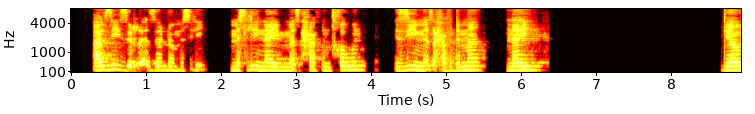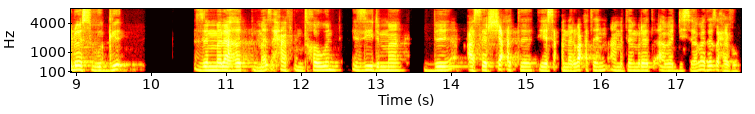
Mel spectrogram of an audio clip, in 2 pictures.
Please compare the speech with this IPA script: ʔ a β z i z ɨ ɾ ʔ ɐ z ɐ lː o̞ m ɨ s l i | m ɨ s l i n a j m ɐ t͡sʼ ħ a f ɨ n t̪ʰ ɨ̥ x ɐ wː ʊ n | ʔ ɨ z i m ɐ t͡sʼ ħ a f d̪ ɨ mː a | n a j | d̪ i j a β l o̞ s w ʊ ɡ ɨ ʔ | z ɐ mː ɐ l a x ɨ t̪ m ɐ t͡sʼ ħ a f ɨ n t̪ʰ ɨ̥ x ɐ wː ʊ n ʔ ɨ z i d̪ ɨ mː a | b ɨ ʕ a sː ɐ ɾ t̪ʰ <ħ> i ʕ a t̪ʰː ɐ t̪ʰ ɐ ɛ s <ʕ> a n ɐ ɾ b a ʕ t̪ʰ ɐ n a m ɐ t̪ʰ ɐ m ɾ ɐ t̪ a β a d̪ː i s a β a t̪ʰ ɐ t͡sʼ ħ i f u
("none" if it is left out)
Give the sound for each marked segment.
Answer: ʃ, ʕ

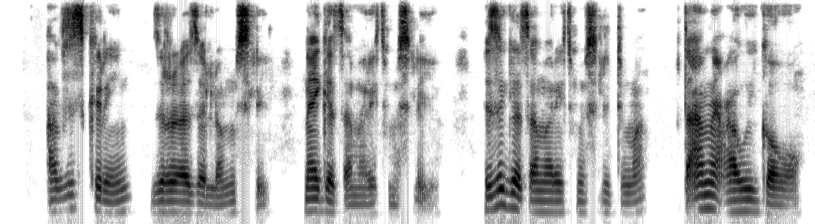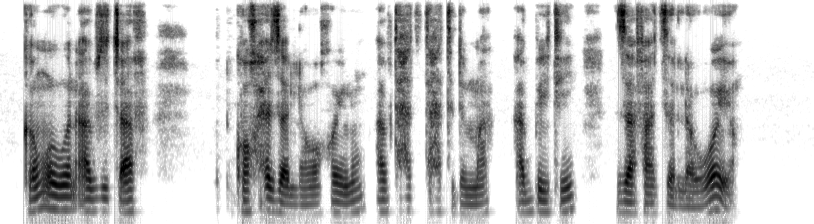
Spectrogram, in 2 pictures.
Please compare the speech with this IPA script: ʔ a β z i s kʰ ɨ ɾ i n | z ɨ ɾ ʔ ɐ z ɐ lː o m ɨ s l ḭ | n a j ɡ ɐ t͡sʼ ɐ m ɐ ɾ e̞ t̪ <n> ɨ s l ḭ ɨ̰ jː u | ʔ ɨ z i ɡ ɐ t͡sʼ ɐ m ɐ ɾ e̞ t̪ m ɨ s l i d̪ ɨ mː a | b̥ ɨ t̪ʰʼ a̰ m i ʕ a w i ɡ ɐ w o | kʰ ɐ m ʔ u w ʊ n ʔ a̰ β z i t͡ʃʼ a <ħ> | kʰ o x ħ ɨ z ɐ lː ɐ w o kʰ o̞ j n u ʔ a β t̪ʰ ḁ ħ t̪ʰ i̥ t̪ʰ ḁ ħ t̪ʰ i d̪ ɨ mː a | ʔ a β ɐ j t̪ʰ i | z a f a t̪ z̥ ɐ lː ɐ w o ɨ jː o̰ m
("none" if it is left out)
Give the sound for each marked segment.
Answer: m, f

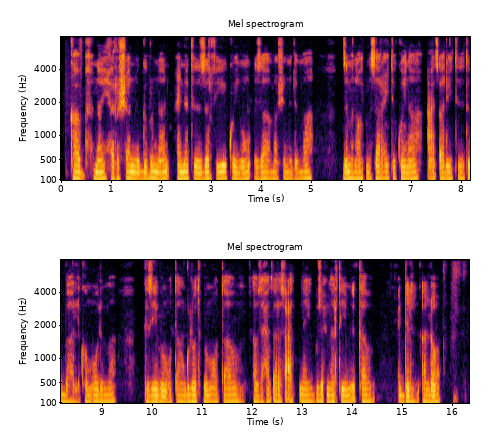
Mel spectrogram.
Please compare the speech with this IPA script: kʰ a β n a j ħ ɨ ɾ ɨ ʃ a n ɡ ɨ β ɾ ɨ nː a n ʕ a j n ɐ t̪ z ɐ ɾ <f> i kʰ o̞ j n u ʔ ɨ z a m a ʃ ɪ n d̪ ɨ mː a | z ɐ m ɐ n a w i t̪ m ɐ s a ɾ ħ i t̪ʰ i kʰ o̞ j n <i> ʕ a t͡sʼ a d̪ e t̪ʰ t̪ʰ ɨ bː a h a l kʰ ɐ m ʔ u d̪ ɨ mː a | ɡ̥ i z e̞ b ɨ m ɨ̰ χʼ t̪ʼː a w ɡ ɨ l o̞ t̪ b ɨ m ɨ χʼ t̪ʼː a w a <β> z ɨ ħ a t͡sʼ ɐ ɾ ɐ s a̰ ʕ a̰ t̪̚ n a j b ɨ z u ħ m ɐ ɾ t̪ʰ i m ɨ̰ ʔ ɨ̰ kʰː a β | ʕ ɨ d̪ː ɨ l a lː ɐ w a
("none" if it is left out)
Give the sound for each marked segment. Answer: f, a, β

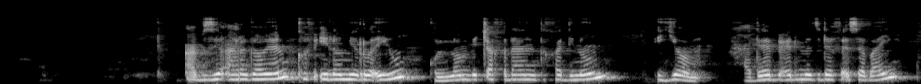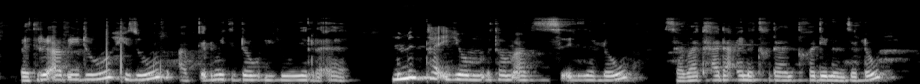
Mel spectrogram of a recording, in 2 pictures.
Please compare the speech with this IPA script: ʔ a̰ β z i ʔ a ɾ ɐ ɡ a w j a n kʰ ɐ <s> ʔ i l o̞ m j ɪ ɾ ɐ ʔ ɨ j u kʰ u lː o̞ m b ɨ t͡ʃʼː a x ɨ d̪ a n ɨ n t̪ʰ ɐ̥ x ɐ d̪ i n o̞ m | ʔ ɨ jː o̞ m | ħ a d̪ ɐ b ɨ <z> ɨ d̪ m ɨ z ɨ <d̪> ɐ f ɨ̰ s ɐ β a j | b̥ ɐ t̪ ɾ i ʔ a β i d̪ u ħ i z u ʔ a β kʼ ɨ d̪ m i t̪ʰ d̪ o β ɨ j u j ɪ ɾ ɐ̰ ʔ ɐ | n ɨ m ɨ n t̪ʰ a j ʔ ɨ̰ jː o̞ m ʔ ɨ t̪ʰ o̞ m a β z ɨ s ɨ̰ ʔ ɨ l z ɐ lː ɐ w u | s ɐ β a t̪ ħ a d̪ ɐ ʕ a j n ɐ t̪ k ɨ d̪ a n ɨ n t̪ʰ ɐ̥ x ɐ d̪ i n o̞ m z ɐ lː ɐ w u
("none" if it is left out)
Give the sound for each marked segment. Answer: f, ʕ, d̪

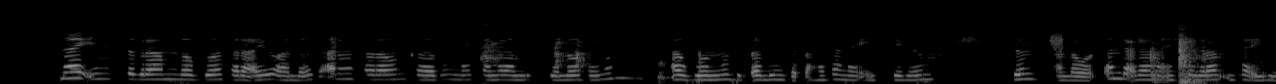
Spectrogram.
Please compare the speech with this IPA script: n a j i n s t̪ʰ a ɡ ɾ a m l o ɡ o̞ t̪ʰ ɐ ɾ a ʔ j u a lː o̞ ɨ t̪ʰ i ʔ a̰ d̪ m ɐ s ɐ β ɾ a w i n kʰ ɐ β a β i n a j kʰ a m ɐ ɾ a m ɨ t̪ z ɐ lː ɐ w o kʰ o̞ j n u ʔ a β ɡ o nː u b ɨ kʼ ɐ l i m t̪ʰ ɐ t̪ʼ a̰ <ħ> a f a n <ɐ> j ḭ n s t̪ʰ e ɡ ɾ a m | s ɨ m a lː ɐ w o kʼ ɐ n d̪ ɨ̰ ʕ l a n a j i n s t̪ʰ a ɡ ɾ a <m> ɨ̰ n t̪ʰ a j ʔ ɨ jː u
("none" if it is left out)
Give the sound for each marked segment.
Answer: ħ, a, m

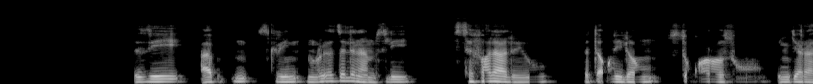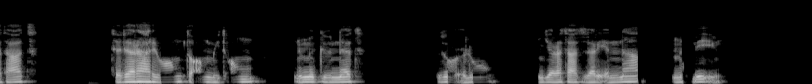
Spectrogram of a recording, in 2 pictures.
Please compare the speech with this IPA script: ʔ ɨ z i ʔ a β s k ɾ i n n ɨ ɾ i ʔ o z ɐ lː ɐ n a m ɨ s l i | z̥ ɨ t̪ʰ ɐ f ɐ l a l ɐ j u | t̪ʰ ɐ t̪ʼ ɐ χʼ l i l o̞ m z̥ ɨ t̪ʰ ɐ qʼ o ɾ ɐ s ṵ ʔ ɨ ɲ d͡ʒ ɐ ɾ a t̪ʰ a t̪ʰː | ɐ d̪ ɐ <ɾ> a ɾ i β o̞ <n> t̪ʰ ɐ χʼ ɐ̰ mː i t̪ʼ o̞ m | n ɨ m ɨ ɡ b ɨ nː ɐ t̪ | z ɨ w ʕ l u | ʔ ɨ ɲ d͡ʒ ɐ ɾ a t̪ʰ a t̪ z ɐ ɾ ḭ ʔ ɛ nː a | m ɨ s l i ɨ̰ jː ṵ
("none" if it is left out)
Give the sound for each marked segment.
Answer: ɾ, m

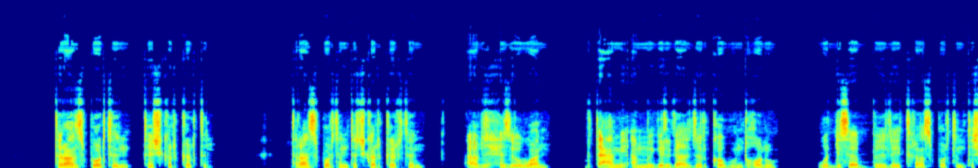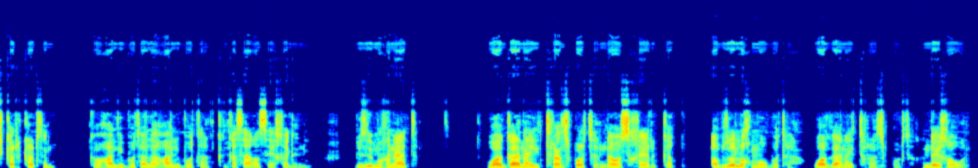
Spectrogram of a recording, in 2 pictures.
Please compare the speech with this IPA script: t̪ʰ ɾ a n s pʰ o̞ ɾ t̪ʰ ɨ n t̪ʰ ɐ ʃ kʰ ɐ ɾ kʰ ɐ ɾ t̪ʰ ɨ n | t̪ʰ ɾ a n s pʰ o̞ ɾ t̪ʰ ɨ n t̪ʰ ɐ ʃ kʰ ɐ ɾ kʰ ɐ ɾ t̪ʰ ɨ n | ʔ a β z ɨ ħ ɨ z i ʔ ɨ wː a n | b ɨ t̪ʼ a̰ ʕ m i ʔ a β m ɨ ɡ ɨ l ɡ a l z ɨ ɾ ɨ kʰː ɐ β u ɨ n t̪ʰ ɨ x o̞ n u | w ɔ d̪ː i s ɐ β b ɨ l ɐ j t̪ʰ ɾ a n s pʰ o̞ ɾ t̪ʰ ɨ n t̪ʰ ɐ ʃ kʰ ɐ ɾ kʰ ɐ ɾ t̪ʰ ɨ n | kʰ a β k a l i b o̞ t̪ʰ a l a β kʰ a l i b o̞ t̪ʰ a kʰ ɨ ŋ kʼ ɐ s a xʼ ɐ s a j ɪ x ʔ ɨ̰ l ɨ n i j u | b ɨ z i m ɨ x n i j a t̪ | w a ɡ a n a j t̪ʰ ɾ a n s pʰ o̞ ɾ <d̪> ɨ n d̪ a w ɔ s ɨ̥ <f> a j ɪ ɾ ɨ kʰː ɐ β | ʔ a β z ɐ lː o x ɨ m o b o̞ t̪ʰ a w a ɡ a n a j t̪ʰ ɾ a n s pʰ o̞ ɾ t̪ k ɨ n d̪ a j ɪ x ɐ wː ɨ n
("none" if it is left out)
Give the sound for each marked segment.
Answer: t̪, x

